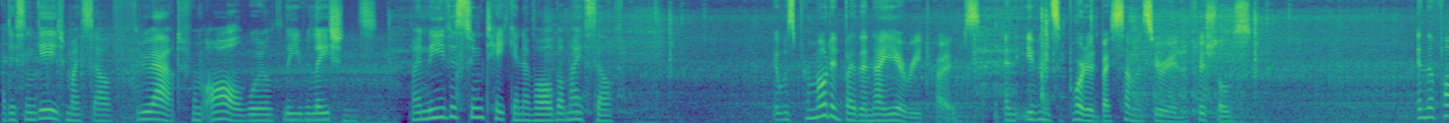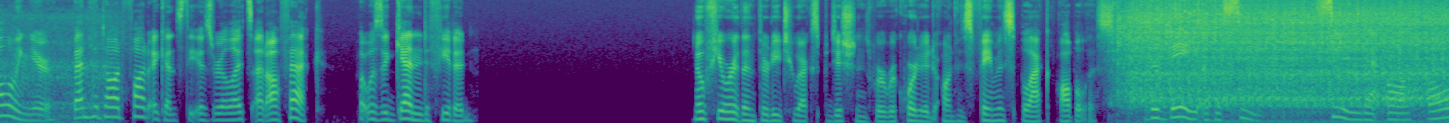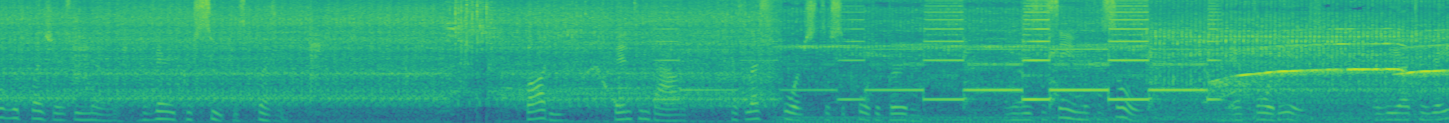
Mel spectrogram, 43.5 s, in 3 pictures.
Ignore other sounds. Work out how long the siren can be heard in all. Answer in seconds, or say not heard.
9 s.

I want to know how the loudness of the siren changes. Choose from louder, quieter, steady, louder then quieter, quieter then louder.
louder.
